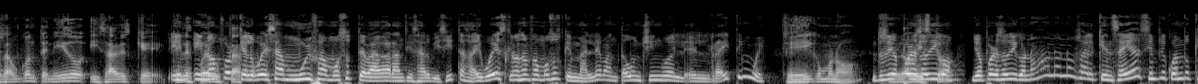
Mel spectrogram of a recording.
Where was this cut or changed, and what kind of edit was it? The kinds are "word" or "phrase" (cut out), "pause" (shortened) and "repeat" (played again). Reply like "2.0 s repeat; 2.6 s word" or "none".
9.6 s pause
